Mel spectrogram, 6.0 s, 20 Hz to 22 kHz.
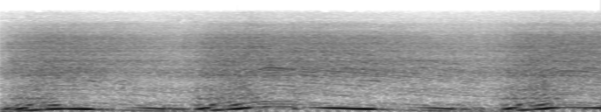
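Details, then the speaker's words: Audi A4 2.0T FSI, warmed up on ramps, before blow-off valve install: three clean rev blips rising and falling smoothly, no whoosh or flutter on lift; stock recirculating diverter valve, normal free revving. "Alright, so as you can see, you can't really hear because it is a full diverter valve."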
